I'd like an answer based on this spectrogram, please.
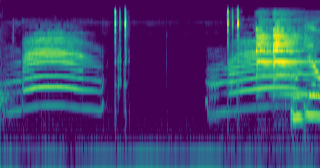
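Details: Domestic cat meowing twice about two seconds apart: first a level, even meow, then a longer, rougher one that dips at the end, with brief clicking sounds between.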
